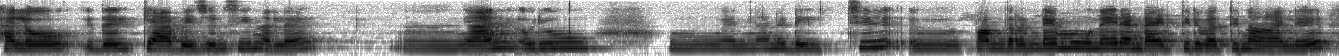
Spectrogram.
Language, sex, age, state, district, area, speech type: Malayalam, female, 18-30, Kerala, Ernakulam, rural, spontaneous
